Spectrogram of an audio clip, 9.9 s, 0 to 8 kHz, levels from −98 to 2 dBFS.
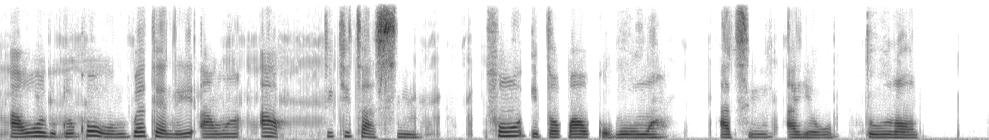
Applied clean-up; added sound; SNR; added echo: neural diffusion model UNIVERSE++.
